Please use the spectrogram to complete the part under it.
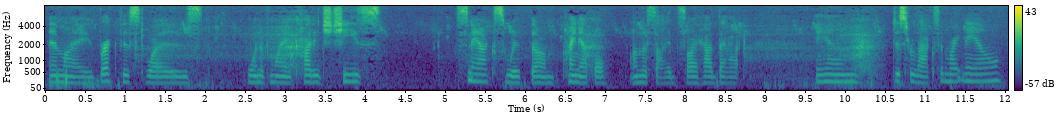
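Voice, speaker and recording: A woman vlogger talks slowly in a slightly low voice, rambling casually through a personal update. Her manner is relaxed and affectionate. She is recorded outdoors on a handheld device, with clear noise in the recording. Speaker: vlogger giving a daily fitness update. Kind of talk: casual rambling video diary. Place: outdoors at a horse property, sitting on the ground. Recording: noisy outdoor amateur recording.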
